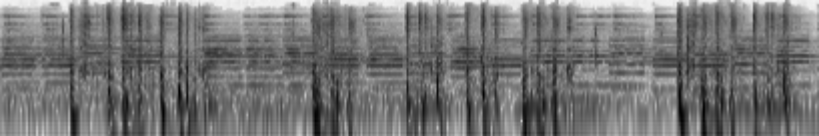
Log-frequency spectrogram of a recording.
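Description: Hoofbeats from a horse spawned in a video game clatter in quick repeating clusters, with a whinny mixed in, loud and close with no talk over them.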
